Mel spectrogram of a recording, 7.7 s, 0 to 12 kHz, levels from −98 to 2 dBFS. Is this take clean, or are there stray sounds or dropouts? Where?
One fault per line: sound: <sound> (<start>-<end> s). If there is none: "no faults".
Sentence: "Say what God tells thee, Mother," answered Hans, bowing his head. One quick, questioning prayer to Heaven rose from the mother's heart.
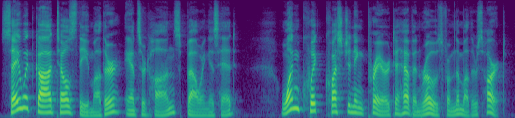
no faults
